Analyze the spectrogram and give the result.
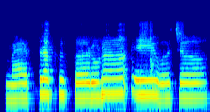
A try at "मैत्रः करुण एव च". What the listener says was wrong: Ma'am मैत्रक नहीं, मैत्रक, मैत्रक, मई आई आई, मैत्रक, हाँ, मैत्रक करुण एव च। मैम मैत्रक ख नहीं आएगा क्योंकि यहाँ पे ख आधा है, तो इसलिए आप मैत्रक के बाद पॉज मत लीजिए, तुरंत करुण शुरू कर दीजिए।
